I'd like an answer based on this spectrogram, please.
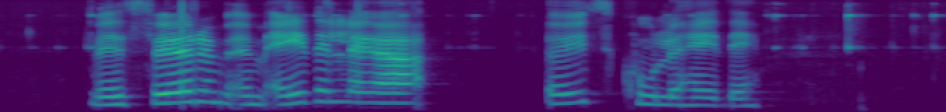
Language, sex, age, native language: Icelandic, female, 30-39, Icelandic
